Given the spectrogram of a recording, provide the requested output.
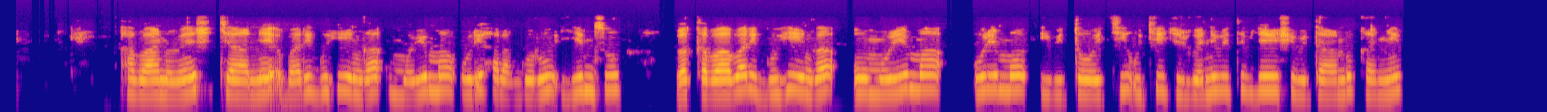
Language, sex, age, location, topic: Kinyarwanda, female, 18-24, Huye, agriculture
